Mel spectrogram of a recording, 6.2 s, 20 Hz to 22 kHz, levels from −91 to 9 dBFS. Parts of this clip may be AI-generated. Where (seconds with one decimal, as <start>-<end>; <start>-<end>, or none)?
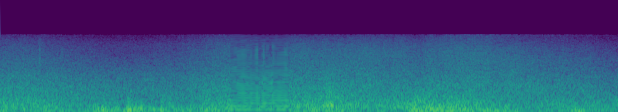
2.3-2.9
